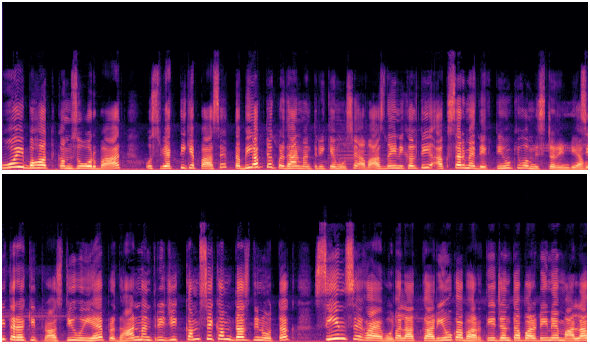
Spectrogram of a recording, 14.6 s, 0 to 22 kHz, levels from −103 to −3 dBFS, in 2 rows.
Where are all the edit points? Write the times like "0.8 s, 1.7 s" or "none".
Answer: 3.1 s, 7.3 s, 12.2 s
